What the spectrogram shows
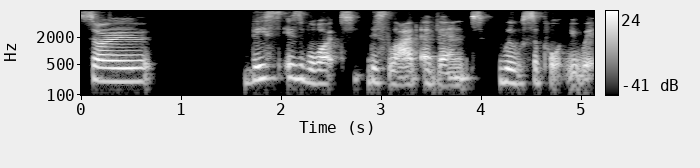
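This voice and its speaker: A woman speaks at a very slow pace. Her speech is broken by long, frequent pauses. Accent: Australian. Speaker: podcast host, occupational therapist. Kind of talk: solo podcast monologue, event promotion.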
